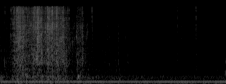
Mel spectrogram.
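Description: Thin clear plastic bag crinkling as a hand handles the can wrapped inside it. The crinkling is loudest in the first second, then fades to a few faint rustles.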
